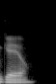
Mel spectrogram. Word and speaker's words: Gael: like a nickname yeah hi I'm Gail because that is how you say it like just Gail yeah hi I'm Gail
